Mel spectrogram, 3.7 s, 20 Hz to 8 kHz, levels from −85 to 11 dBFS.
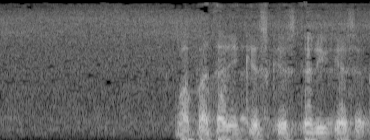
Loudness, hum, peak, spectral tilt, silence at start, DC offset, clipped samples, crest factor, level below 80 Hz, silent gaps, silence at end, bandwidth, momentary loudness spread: -18 LUFS; none; -4 dBFS; -4.5 dB/octave; 0 s; under 0.1%; under 0.1%; 14 dB; -38 dBFS; none; 0 s; 8 kHz; 13 LU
